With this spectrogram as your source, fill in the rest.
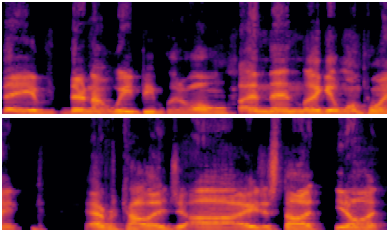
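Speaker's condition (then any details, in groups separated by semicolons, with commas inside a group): Friedreich's ataxia; genetic neuromuscular condition from birth, normal childhood, slowly worsening, diagnosed sophomore year of college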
